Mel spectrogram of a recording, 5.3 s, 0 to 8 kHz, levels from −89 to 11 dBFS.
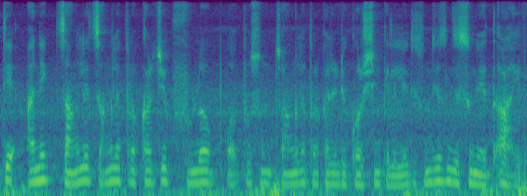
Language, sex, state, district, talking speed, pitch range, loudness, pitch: Marathi, male, Maharashtra, Washim, 160 wpm, 120-140 Hz, -18 LUFS, 130 Hz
